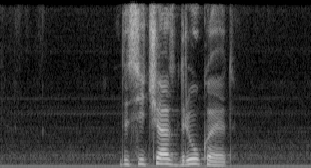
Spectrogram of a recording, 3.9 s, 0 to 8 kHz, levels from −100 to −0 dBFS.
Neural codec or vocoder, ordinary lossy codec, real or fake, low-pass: none; none; real; none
